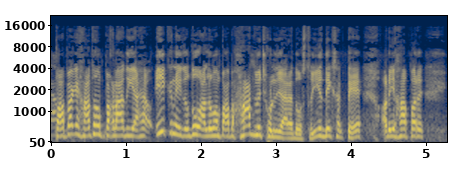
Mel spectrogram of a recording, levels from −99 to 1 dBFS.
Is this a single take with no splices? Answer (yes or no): yes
